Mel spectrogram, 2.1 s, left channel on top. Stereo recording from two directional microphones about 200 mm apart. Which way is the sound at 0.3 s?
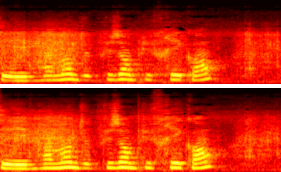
45° right (ahead or behind).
